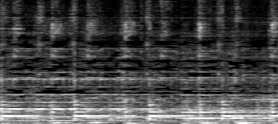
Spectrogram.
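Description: Devotional bhajan music: held, sustained melody notes over a steady pattern of low hand-drum strokes.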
